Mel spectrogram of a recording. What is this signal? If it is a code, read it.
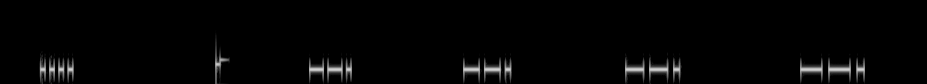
Morse code, heard as a keyed tone, about 23 wpm, spaced as for 7 wpm, 700 Hz. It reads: H GGGG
